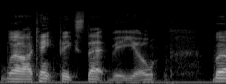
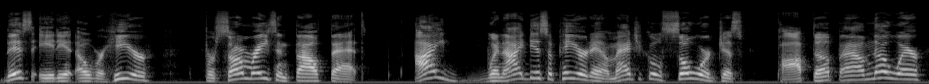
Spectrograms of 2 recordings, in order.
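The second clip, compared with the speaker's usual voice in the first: much higher and louder, building in scorn; exasperated rant; 8 semitones higher, 5 dB louder than usual. Retold or imitated. Elder Kai complaining to Gohan about Shin, in exasperated anger. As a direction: rant at the idiot who never figured it out. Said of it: "Elder Kai is not happy".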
